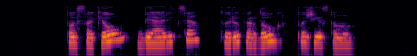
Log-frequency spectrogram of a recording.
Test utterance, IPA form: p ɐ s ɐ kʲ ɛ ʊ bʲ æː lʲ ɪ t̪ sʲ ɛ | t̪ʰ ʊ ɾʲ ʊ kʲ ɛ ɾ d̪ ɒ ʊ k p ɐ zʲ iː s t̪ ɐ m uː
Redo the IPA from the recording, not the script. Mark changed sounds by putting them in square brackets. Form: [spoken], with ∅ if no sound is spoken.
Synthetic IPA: p ɐ s ɐ kʲ ɛ ʊ bʲ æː [ɾʲ] ɪ t̪ sʲ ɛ | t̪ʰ ʊ ɾʲ ʊ [pʲ] ɛ ɾ d̪ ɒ ʊ k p ɐ [ʒʲ] iː s t̪ ɐ m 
